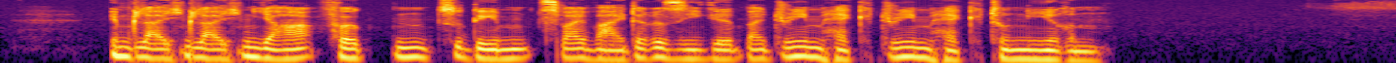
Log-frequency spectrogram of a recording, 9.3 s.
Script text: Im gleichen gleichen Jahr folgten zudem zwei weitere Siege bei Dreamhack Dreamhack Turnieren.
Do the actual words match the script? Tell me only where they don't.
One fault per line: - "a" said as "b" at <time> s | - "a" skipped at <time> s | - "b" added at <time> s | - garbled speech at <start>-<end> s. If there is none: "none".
none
